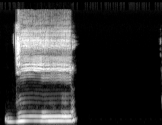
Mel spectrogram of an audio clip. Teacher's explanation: جیم آپ کے زبان کے درمیان اور تالو کے درمیان کے حصے سے ادا کریں گے ہم جیم کو، جیم۔ ہا حلق کے درمیان والے حصے سے ہم ہا کو ادا کریں گے، ہا ہا۔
